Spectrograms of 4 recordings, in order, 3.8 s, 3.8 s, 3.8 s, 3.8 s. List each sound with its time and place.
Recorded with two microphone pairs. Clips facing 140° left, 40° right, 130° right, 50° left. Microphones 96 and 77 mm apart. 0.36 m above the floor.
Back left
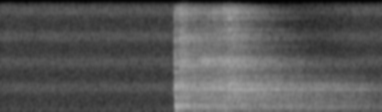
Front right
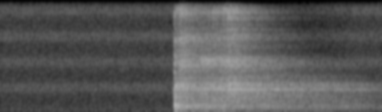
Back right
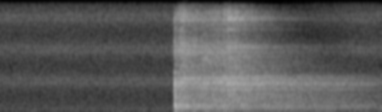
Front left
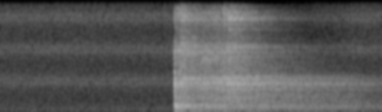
1.7 s crumpling: 55° right, 1.0 m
